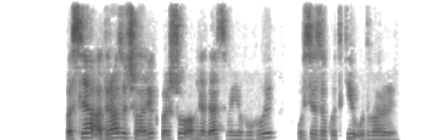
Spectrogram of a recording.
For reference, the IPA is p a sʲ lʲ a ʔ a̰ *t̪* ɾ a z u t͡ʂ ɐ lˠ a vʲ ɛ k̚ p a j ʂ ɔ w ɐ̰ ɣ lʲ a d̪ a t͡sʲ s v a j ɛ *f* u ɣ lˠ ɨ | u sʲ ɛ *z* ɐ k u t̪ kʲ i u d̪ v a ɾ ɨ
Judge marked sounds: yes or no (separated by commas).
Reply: no, no, yes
